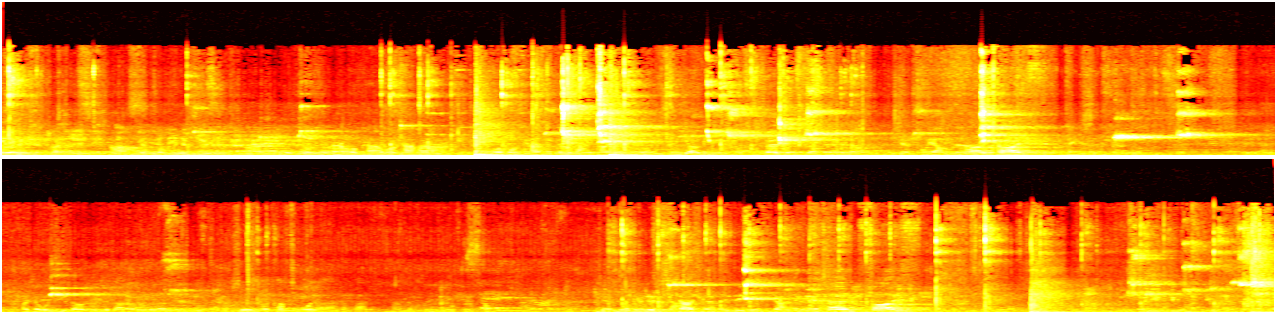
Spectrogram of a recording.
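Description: A table tennis ball clicks back and forth on paddles and the table.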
